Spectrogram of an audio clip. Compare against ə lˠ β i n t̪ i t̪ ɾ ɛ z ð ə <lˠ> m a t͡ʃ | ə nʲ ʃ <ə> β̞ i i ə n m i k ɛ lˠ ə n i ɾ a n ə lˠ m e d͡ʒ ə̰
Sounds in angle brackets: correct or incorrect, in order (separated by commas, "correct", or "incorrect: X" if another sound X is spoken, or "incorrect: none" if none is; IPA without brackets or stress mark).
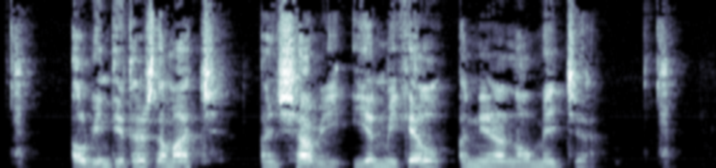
incorrect: none, incorrect: a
